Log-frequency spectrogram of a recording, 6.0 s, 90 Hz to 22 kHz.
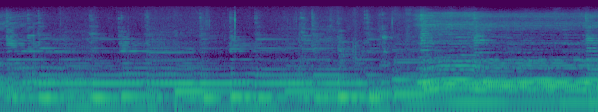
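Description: Acoustic guitar music with a strong, steady bass, played back through a home speaker system of Bose Double Cube satellites, an Infinity BU-1 subwoofer and a Martin Logan Motion 6 centre speaker. The music moves to a new chord about four seconds in.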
